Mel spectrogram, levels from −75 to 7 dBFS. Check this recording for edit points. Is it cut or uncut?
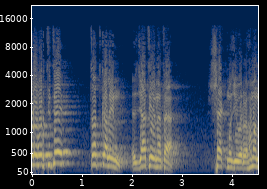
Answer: uncut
